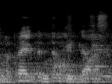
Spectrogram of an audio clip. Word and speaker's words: linga: L-I-N-G-A, linga, or some people pronounce lingam.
